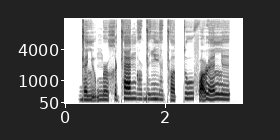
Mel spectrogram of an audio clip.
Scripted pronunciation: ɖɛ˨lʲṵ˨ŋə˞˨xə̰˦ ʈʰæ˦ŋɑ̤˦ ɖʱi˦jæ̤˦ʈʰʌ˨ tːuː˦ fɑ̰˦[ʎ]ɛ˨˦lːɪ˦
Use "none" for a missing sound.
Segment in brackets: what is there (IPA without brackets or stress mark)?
ɭ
